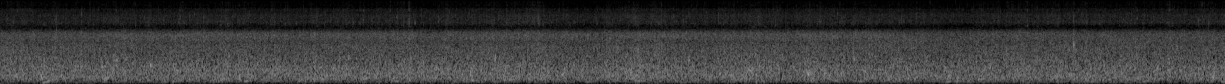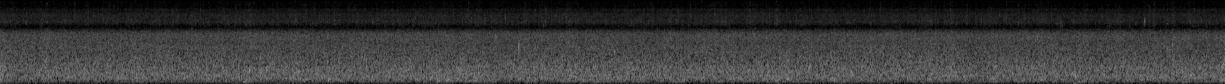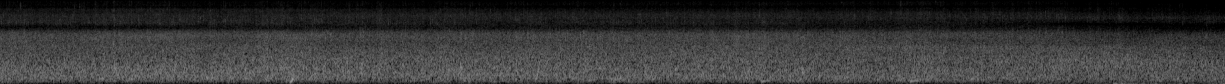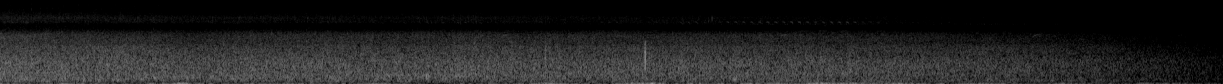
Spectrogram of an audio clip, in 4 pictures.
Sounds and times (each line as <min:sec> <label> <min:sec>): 0:00.0 Stream sound 0:48.9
